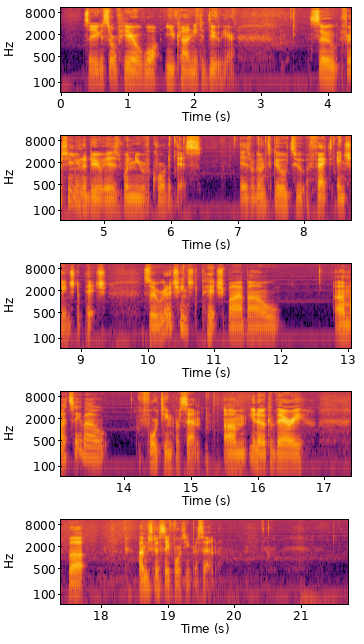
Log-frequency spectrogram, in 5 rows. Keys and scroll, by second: 0.1 space.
